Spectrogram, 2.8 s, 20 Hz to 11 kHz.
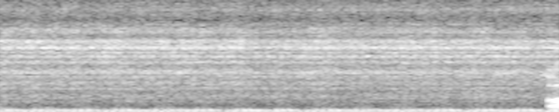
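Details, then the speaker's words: BMW E46 M3 SMG Touring, first cold start after VANOS refresh and fuel pressure regulator replacement, in neutral, exhaust section fitted after header; steady low rumble with uneven, choppy idle while timing relearns; rough cold idle. "the engine is a little choppy right now because it's the first time starting uh it's had a Vanos system refresh so it's figuring out the timing it's on a cold start so there's a lot of different things that are going on"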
